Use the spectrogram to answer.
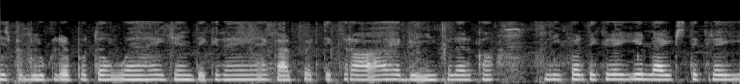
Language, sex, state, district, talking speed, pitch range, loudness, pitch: Hindi, female, Bihar, Samastipur, 220 wpm, 220-225 Hz, -16 LUFS, 220 Hz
